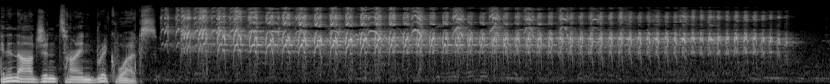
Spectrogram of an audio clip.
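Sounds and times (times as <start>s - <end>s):
speech: 0.0s - 2.0s
red ovenbird calling with a ringing trill: 1.6s - 8.2s.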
